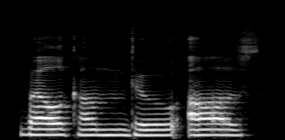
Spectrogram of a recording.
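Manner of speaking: flat, dead level monotone with no tune. The narrator reads the Copper Man's line to the group: Copper Man's monotonous voice. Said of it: "in a monotonous voice".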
